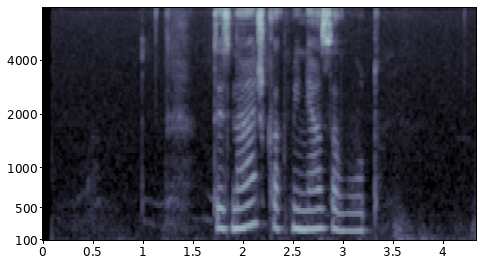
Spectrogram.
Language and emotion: Russian, neutral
